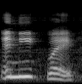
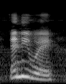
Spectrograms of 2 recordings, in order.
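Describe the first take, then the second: No difference in how they are said.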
